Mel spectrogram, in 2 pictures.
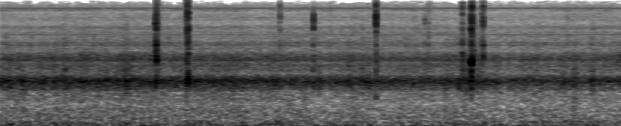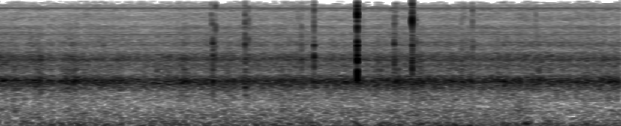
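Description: Bicycle tyres crunch and hiss over packed snow.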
